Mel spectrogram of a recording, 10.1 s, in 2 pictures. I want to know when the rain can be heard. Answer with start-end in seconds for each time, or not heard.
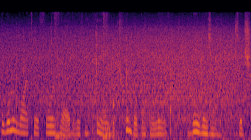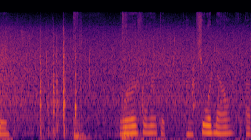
0.0-10.0.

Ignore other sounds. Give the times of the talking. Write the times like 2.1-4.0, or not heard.
0.0-5.2, 7.4-10.0.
